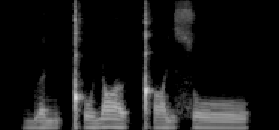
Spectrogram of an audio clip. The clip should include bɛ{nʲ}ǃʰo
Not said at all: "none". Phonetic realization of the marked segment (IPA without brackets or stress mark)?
nʲ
